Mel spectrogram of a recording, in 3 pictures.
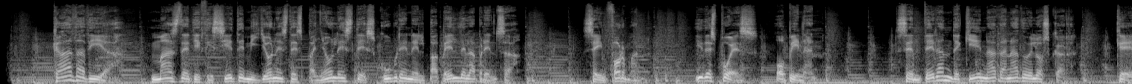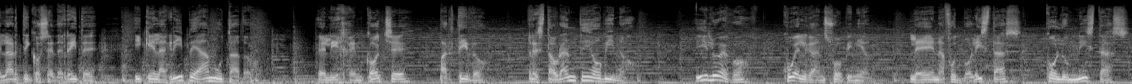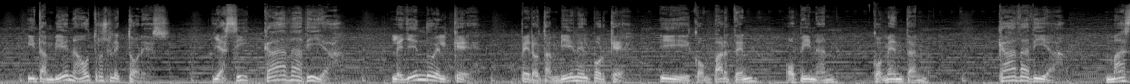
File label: male spanish online comercial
